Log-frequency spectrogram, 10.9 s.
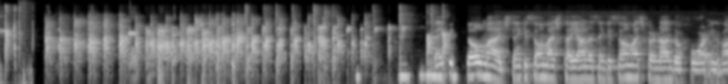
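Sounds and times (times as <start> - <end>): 
online audience clapping over microphones: 0.0 - 6.8
speech: 6.0 - 10.9.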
